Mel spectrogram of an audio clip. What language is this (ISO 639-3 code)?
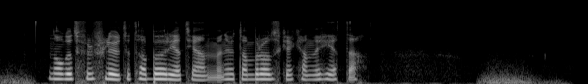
swe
